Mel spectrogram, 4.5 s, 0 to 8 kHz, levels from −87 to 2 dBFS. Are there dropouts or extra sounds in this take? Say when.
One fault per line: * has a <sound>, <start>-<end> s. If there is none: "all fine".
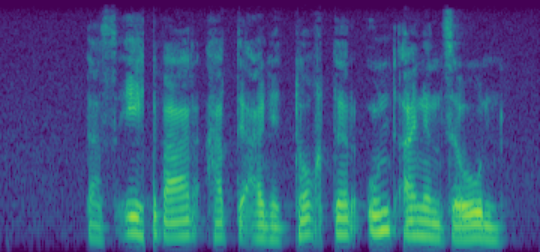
* has a dropout, 1.2-1.3 s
